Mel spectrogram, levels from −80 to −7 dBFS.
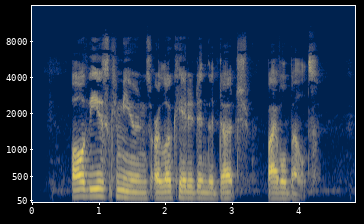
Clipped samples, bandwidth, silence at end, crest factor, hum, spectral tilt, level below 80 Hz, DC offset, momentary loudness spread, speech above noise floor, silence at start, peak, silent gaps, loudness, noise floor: under 0.1%; 9.4 kHz; 0.55 s; 18 dB; none; -5 dB/octave; -66 dBFS; under 0.1%; 11 LU; 36 dB; 0.6 s; -6 dBFS; none; -23 LUFS; -59 dBFS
